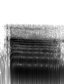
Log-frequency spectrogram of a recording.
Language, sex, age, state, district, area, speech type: Goan Konkani, female, 30-45, Goa, Murmgao, rural, conversation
